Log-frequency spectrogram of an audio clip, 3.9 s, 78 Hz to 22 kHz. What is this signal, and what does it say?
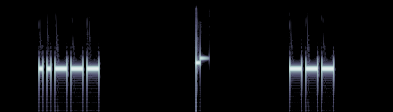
Morse code, heard as a keyed tone, about 31 wpm, 700 Hz. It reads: 2 O
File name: Single-Letter-Number-30wpm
